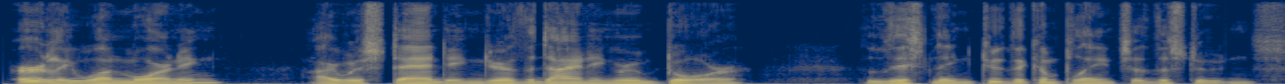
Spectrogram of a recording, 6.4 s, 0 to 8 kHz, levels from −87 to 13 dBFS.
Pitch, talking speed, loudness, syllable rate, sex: 115 Hz, 170 wpm, -18 LUFS, 5.2 syllables/s, male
